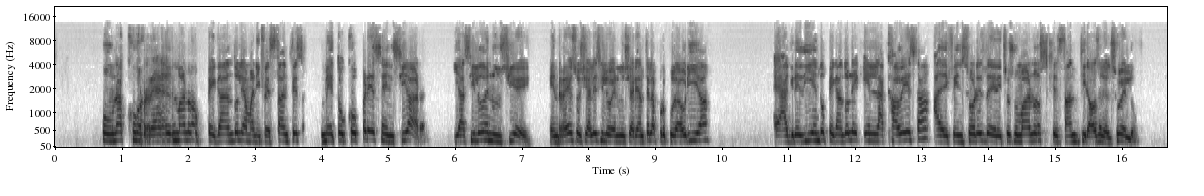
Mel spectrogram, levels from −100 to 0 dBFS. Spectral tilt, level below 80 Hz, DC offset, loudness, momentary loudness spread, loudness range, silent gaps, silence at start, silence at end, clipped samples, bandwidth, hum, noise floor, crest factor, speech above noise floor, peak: -3 dB/octave; -66 dBFS; under 0.1%; -18 LUFS; 4 LU; 1 LU; none; 0.7 s; 0.45 s; under 0.1%; 13.5 kHz; none; -62 dBFS; 14 dB; 44 dB; -4 dBFS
